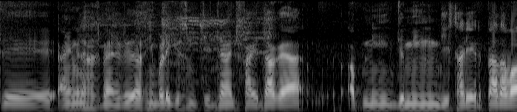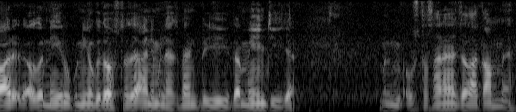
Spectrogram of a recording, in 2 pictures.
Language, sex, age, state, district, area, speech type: Dogri, male, 30-45, Jammu and Kashmir, Udhampur, urban, spontaneous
